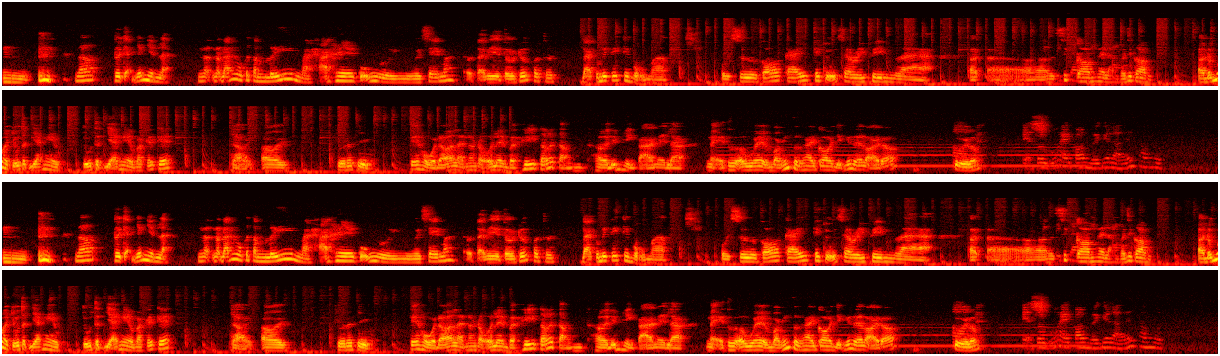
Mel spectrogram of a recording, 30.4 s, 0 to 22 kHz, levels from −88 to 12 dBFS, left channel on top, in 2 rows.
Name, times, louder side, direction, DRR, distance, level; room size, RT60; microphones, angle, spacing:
voice 1, 0.0-0.7 0.9-2.1 2.4-6.9 7.2-8.7 9.0-14.4 14.9-15.9 16.2-17.3 18.1-18.8 19.4-19.8 20.3-26.4 27.1-27.4 28.1-28.2, right 2 dB, 30° right, 0.5 m, -27 dB
voice 2, 6.1-6.5 13.0-14.1 16.3-16.7 18.0-18.3 19.6-19.9 27.1-27.5 27.9-29.7, right 2 dB, 50° right, 1.3 m, -45 dB
sound 1, 7.2-21.6, left 3 dB, 80° left, 0.8 m, -49 dB
Wind instrument woodwind instrument, 24.0-28.8, left 1 dB, 65° left, 1.1 m, -48 dB
4.0 x 2.1 x 4.5 m
head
